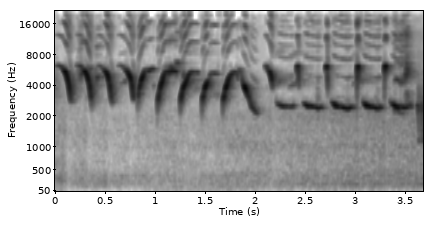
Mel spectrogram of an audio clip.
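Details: Canary, a young bird, singing to encourage other canaries to sing: a row of looping downslurred notes, followed by repeated short flat whistles at steady pace.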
